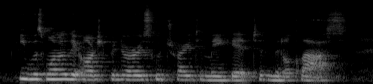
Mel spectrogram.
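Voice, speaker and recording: A woman speaks at medium pitch with ordinary pitch variation. The room echo is audible. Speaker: video blogger, social commentary. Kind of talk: unscripted personal commentary.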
